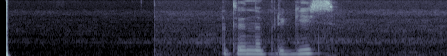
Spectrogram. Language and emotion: Russian, neutral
